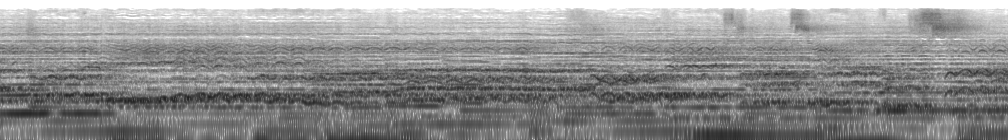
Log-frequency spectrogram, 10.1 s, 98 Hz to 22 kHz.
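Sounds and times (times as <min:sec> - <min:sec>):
low instrumental accompaniment: 0:00.0 - 0:10.0
operatic soprano singing: 0:00.0 - 0:10.0.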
